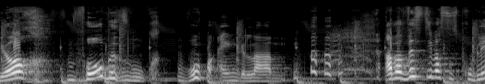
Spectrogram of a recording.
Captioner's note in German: Sie lacht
